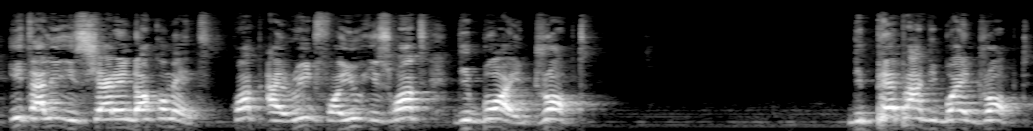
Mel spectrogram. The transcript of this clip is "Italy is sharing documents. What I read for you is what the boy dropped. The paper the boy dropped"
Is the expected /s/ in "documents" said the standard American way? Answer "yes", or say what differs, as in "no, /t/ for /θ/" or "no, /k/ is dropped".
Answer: no, /s/ is dropped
